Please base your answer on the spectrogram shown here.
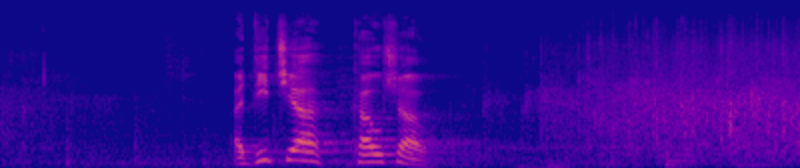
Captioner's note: applause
